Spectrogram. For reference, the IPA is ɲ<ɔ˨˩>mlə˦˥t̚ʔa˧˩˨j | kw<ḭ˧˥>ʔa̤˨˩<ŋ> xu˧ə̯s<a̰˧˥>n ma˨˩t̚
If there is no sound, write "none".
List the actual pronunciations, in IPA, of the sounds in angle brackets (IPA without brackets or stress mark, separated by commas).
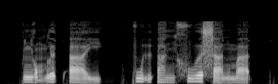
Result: ɔ̰˧˨, ɨ̰˧˥, ŋ, a˧˩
